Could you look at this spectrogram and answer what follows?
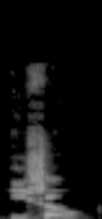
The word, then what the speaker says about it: Esao: It's spelled E-S-A-O, but it's pronounced Esau.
